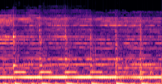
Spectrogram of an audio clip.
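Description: Qawwali ensemble playing an instrumental passage: a harmonium holding a steady note under a melody, over a quick hand-drum beat of about four strokes a second.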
